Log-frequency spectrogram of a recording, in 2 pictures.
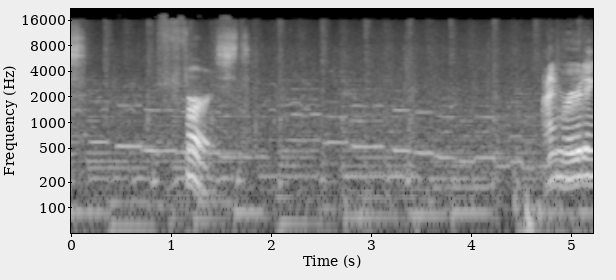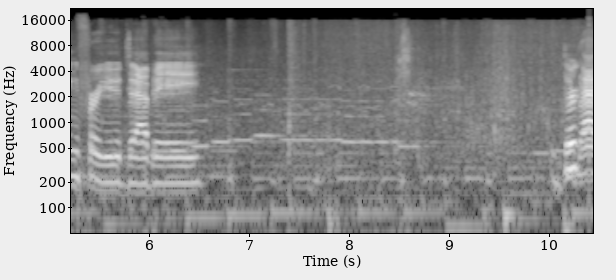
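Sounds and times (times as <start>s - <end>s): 
speech: 0.5s - 2.0s, 4.8s - 6.7s, 10.1s - 10.4s
water splashing: 1.4s - 10.4s.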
